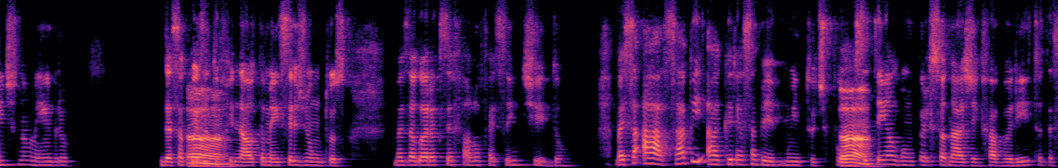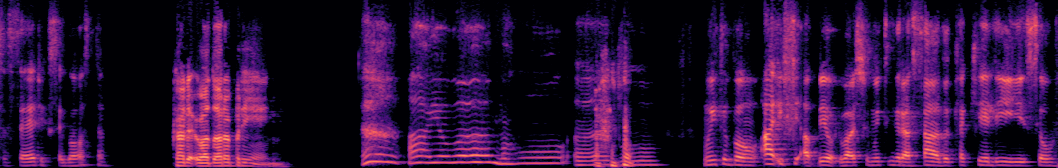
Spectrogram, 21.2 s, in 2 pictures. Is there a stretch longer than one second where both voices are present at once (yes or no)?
no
